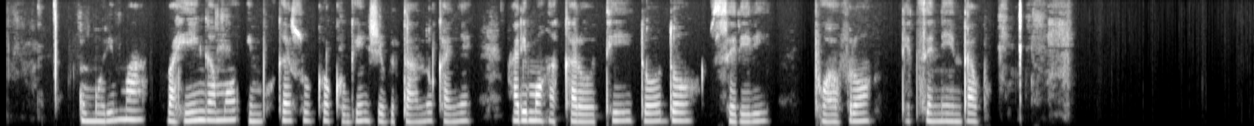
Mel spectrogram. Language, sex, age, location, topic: Kinyarwanda, female, 18-24, Huye, agriculture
